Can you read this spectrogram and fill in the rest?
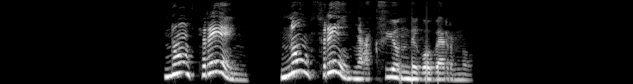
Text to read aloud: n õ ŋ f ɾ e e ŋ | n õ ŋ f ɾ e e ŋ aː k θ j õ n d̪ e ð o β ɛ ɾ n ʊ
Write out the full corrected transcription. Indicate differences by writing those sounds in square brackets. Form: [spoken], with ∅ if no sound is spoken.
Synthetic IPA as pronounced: n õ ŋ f ɾ e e ŋ | n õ ŋ f ɾ e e ŋ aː k θ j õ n d̪ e [ɣ] o β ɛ ɾ n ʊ

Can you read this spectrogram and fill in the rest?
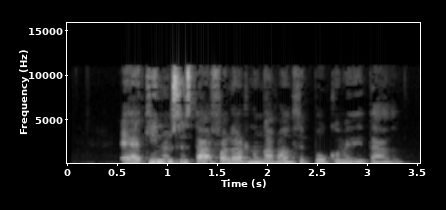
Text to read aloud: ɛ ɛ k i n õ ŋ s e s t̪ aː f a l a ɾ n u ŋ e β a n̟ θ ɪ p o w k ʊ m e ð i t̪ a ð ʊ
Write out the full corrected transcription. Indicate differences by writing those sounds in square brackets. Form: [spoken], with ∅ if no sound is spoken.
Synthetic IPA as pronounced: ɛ [a] k i n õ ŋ s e s t̪ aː f a l a ɾ n u ŋ [a] β a n̟ θ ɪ p o w k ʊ m e ð i t̪ a ð ʊ

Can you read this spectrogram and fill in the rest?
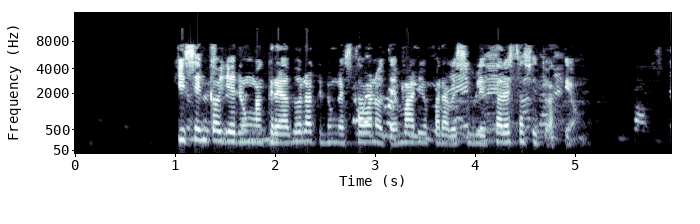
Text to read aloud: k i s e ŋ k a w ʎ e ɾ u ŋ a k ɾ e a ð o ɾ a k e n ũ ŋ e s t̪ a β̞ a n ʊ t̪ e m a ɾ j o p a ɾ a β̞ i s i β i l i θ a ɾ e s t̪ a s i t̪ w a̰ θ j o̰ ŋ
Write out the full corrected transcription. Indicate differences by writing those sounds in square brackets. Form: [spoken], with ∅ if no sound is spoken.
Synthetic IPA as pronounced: k i s e ŋ k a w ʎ e ɾ u ŋ a k ɾ e a ð o ɾ a k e n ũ ŋ e s t̪ a β̞ a n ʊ t̪ e m a ɾ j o p a ɾ a β̞ i s i β i l i θ a ɾ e s t̪ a s i t̪ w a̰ θ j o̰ ŋ

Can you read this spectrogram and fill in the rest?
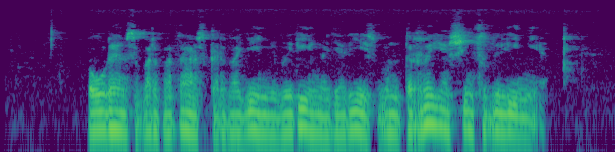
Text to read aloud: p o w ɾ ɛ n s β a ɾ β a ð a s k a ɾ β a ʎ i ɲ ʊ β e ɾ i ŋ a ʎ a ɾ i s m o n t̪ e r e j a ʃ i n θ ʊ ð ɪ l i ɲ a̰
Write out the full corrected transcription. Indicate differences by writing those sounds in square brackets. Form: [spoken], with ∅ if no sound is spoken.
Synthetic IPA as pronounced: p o w ɾ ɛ n s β a ɾ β a ð a s k a ɾ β a ʎ i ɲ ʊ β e ɾ i ŋ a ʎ a ɾ i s m o n t̪ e r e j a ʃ i n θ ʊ ð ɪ l i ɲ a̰

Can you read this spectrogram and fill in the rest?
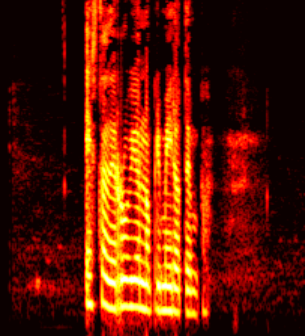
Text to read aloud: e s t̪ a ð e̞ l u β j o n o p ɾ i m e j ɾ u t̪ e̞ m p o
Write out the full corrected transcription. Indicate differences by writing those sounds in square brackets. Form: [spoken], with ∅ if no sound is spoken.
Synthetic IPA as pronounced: e s t̪ a ð e̞ [r] u β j o n o p ɾ i m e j ɾ [o] t̪ e̞ m p o

